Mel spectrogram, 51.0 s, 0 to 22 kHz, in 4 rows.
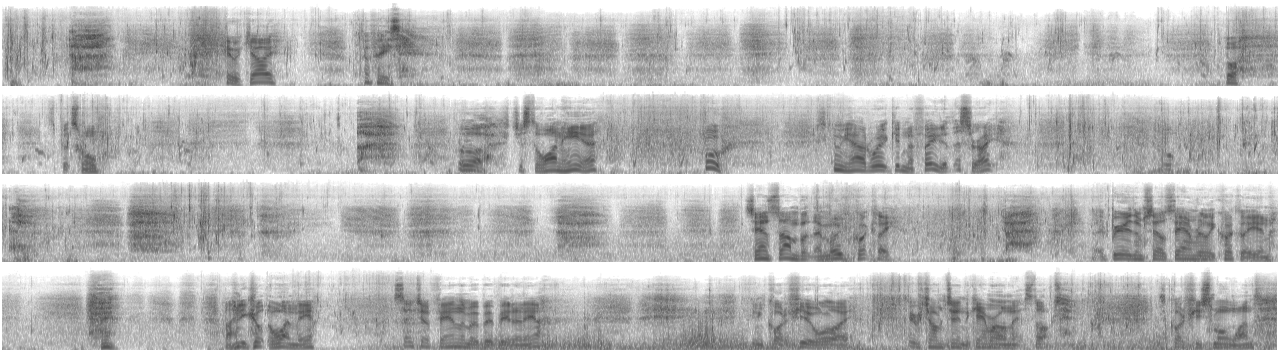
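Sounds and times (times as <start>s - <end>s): seawater sloshing and splashing: 0.0s - 38.7s, 41.0s - 42.7s, 46.6s - 51.0s
man breathing hard: 0.6s - 2.2s, 3.1s - 13.2s, 14.2s - 17.9s, 25.6s - 33.0s, 35.5s - 36.4s, 38.3s - 40.5s, 43.8s - 45.8s.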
